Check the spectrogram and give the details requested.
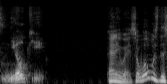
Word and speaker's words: gnocchi: But you're pronouncing it like gnocchi, but it's gnocchi.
